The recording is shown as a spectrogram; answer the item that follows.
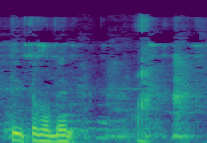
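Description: A man's drawn-out, whining cry of pain, about half a second long near the start, as the girl's fingers work at his forehead and brows; it is followed by a couple of brief hissy breaths or rustles.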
